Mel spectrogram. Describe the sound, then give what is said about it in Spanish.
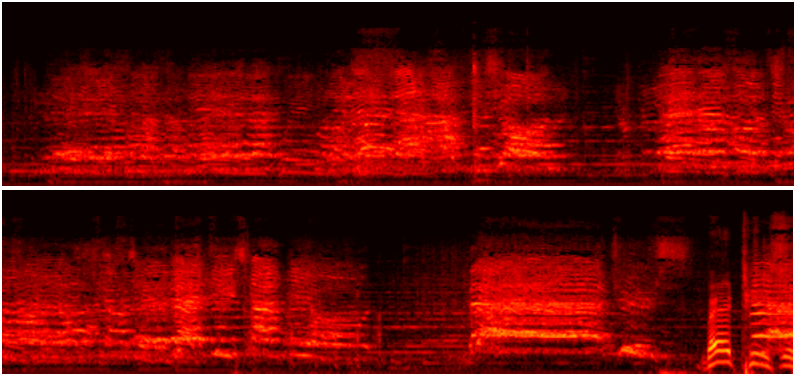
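A group of schoolchildren from a school in London, England, sings the Betis anthem together as a football chant, voices rising and falling in a loud, rhythmic unison, with a brief burst of cheering near the end. “Aquí en nuestra clase de Londres hemos aprendido el himno del Betis y lo cantaremos ahora para inspirar al Betis a ganar la Copa del Rey.”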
